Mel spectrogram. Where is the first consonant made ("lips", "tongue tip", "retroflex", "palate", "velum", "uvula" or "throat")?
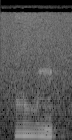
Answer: tongue tip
